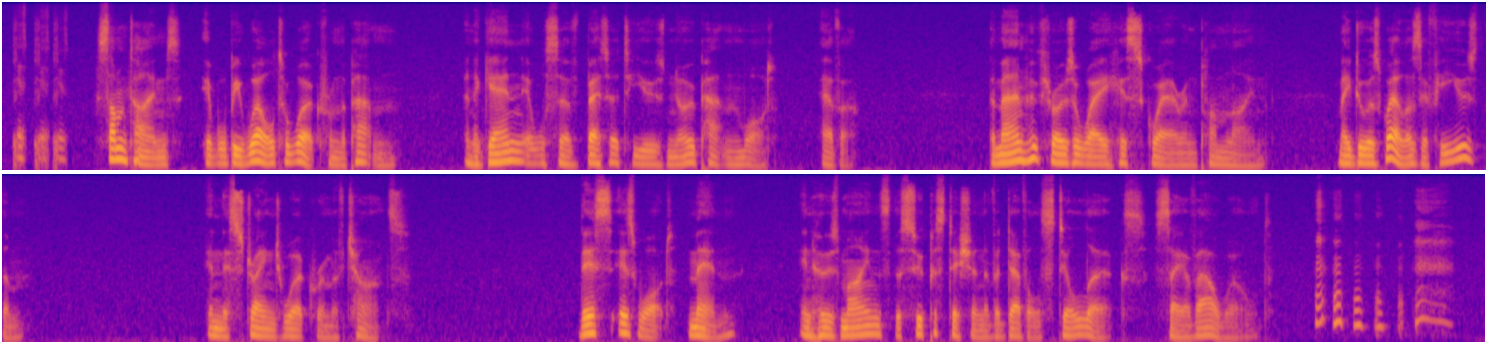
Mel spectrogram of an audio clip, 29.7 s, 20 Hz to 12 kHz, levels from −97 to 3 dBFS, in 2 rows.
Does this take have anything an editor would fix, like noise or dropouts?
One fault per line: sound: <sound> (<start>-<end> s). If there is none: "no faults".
sound: laugh (0.1-0.7 s)
sound: laugh (28.0-29.4 s)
